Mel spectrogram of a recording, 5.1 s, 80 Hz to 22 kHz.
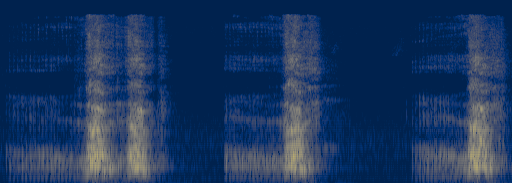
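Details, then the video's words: Dog from a barking compilation giving a low rumbling growl that breaks into loud barks, first a quick double bark, then single barks, repeating about every two seconds. "Dogs Barking for 12 hours"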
